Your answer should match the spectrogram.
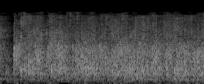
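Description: Studio audience applauding, a dense steady clapping that sets in right after the speaker's line and carries on as he starts talking again near the end.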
